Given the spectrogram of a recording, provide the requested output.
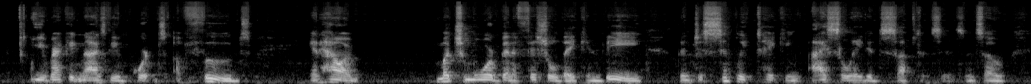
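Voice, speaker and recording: A man with a plain, everyday voice, fairly low in pitch, lively intonation and a moderate pace. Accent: American. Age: 60s. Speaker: health supplement company founder. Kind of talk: interview.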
